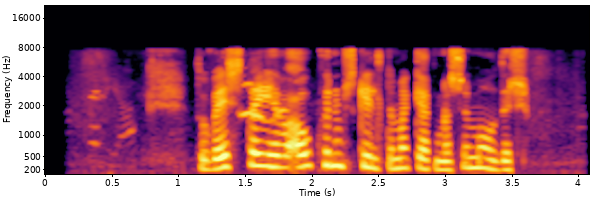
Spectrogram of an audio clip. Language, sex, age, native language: Icelandic, female, 30-39, Icelandic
